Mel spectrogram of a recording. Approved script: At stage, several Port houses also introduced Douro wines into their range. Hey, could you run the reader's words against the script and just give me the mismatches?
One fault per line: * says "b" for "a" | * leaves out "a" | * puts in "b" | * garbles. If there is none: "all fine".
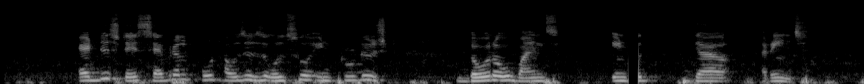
* puts in "this"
